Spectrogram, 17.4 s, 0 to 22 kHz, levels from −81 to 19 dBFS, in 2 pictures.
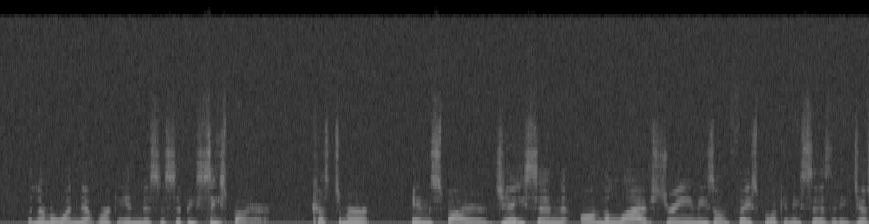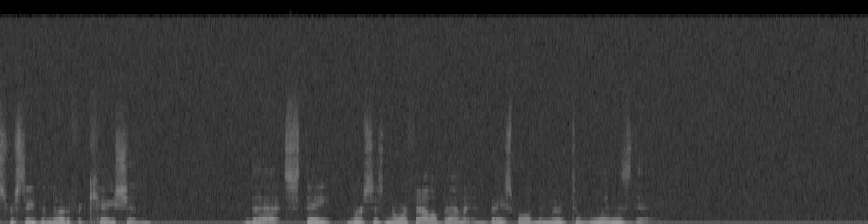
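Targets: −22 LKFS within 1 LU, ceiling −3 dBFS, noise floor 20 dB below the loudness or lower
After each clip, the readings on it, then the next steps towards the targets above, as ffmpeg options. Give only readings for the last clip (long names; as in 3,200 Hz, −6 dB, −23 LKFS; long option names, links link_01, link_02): mains hum 60 Hz; hum harmonics up to 180 Hz; level of the hum −43 dBFS; background noise floor −42 dBFS; target noise floor −50 dBFS; integrated loudness −29.5 LKFS; sample peak −15.0 dBFS; target loudness −22.0 LKFS
→ -af "bandreject=frequency=60:width_type=h:width=4,bandreject=frequency=120:width_type=h:width=4,bandreject=frequency=180:width_type=h:width=4"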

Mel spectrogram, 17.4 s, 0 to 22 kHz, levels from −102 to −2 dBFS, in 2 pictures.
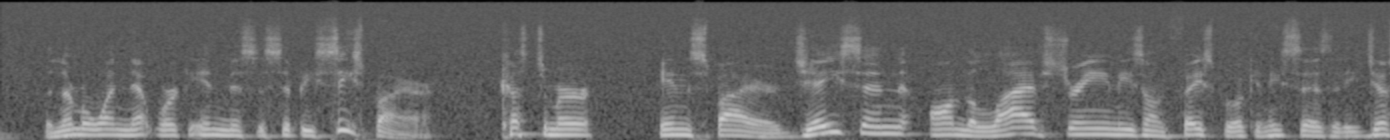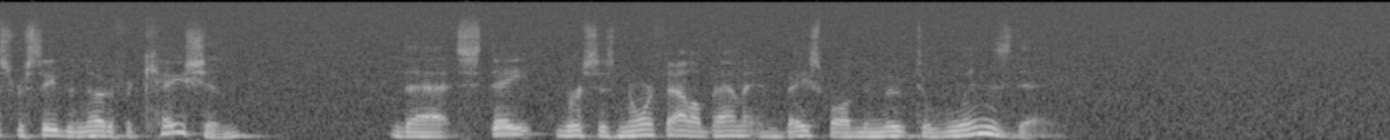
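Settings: mains hum none found; background noise floor −45 dBFS; target noise floor −50 dBFS
→ -af "afftdn=noise_reduction=6:noise_floor=-45"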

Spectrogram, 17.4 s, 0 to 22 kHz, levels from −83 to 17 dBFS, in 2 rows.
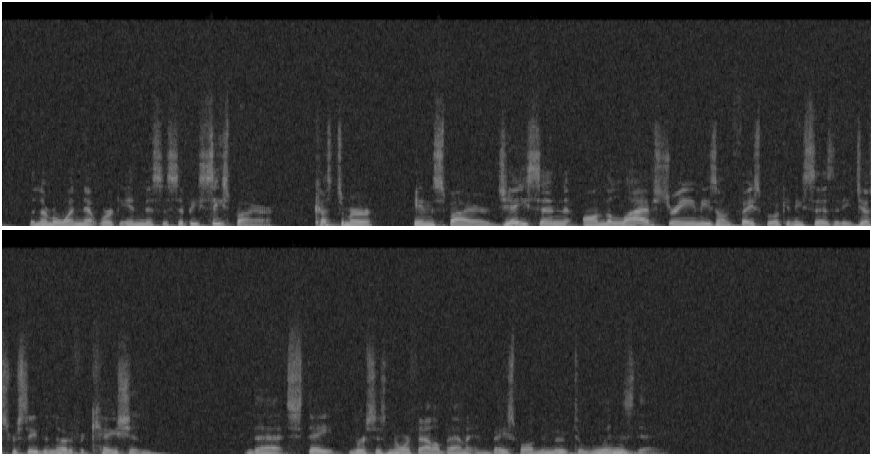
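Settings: background noise floor −50 dBFS; integrated loudness −29.5 LKFS; sample peak −15.5 dBFS; target loudness −22.0 LKFS
→ -af "volume=7.5dB"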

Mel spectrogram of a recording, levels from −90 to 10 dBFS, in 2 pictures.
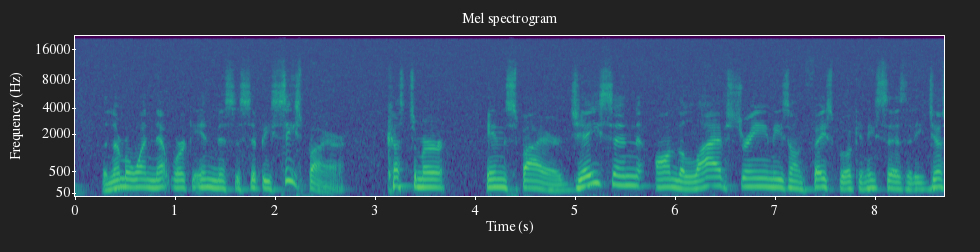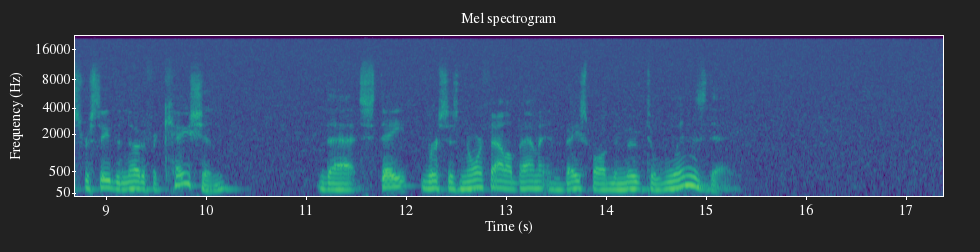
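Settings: integrated loudness −22.0 LKFS; sample peak −8.0 dBFS; background noise floor −42 dBFS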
